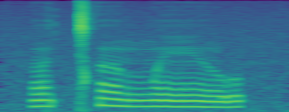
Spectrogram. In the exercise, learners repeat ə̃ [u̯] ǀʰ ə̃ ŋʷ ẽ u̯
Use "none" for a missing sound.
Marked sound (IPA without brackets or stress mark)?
none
